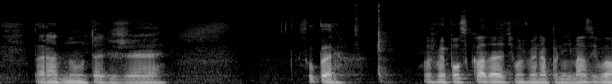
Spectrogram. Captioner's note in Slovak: smrkanie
